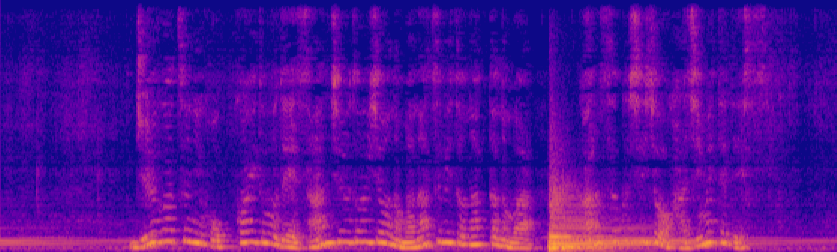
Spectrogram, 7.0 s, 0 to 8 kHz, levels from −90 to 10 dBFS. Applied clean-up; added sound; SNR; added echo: none; Drum; 2 dB; reverberation time 0.3 s.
